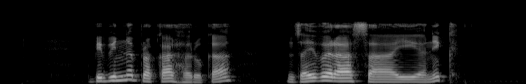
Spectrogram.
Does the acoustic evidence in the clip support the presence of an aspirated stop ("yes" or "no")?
no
